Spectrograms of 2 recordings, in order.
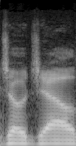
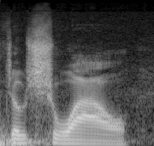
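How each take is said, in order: First: The surname begins with a plain 'j' sound. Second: The surname begins with a 'shw' sound. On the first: The speaker calls it right. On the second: The speaker calls it wrong.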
